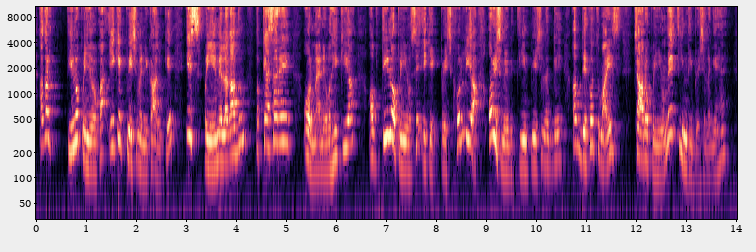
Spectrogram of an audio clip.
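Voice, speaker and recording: Guy doing a homely helpful village cart man in a storybook tale, bit high, very lively. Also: normal speed, hardly any pauses. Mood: modest, explaining. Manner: homely, polite, plain-spoken. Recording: roomy, echoey sound.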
